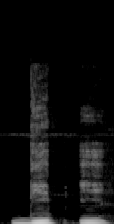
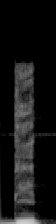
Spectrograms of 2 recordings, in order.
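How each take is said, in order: First: দ্বীপ followed by a separate ই; broken pronunciation. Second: Said in the usual way. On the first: Shown as a demonstration. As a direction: say দ্বীপ, then sound the ই on its own. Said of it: "ই কারে দেখো উচ্চারণ আসছে". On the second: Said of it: "কী উচ্চারণ আছে?".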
